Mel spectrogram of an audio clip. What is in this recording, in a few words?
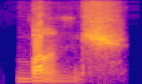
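"bunch", American English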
